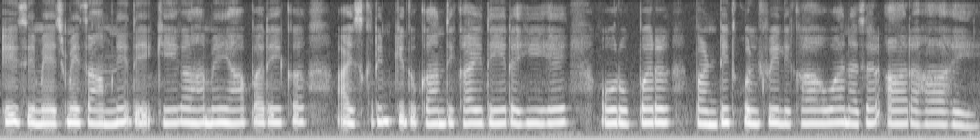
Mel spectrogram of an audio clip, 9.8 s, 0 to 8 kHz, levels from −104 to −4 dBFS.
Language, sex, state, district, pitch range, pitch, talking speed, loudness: Hindi, female, Rajasthan, Jaipur, 255-270 Hz, 260 Hz, 160 wpm, -15 LUFS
